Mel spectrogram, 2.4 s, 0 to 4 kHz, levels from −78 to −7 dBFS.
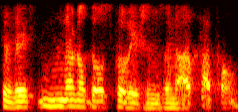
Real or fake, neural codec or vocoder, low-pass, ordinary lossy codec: fake; codec, 16 kHz, 1 kbps, FreqCodec, smaller model; 3.6 kHz; Opus, 16 kbps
